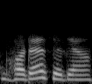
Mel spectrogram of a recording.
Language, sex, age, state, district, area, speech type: Assamese, female, 30-45, Assam, Sivasagar, rural, conversation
